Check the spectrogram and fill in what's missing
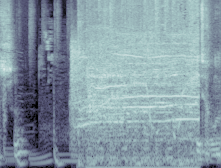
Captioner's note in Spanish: Gritos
